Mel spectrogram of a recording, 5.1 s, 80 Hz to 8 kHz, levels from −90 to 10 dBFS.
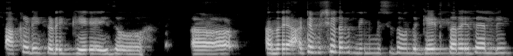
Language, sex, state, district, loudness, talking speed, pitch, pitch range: Kannada, female, Karnataka, Chamarajanagar, -15 LUFS, 165 wpm, 240 Hz, 215-255 Hz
